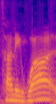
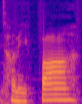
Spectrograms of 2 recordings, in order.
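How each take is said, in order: First: The 'wh' is said as a W sound. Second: The 'wh' is said as an F sound. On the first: The speaker calls it wrong. "even though it looks like taniwha" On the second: The speaker calls it right. "it's actually taniwha. W H in Māori is always an F sound"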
